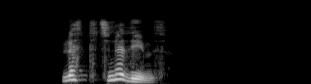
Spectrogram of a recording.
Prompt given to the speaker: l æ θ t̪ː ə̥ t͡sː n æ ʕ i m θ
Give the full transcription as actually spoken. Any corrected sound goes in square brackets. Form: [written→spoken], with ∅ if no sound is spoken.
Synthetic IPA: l æ θ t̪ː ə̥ t͡sː n æ [ʕ→ð] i m θ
